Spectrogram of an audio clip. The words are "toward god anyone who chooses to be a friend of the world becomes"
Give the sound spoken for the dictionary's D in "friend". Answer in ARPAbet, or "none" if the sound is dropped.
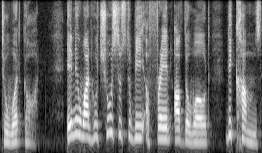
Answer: D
